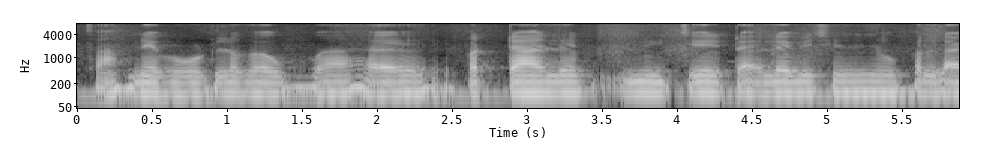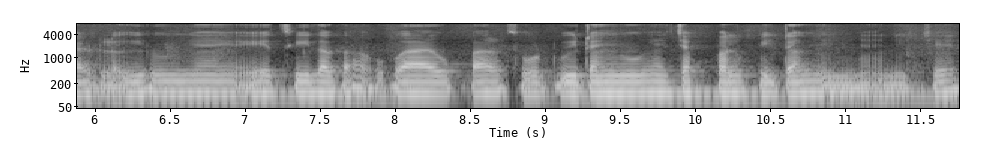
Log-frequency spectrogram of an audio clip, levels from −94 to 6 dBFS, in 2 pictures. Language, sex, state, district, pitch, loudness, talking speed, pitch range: Hindi, male, Uttar Pradesh, Budaun, 115 Hz, -20 LUFS, 175 wpm, 110-115 Hz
